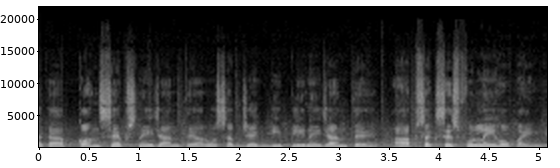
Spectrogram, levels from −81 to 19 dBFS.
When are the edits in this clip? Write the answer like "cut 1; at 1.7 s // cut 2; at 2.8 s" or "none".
cut 1; at 3.4 s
